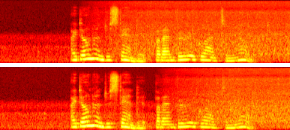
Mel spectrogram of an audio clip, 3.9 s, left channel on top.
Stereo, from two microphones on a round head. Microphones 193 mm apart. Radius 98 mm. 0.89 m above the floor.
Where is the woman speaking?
25° right (ahead or behind), 0.8 m; by 3.7 s 75° left (ahead or behind), 1.2 m.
